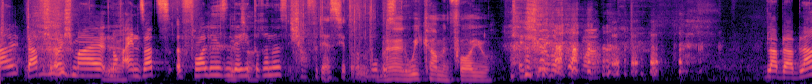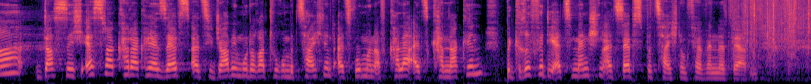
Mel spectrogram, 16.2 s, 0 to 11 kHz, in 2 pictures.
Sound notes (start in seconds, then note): 5.1 laughter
